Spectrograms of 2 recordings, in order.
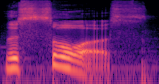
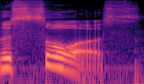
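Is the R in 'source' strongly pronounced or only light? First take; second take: light; light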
